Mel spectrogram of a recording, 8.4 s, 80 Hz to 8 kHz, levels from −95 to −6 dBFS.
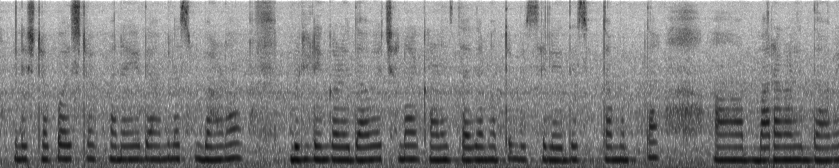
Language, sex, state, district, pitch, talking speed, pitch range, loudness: Kannada, female, Karnataka, Belgaum, 230 Hz, 130 wpm, 225-235 Hz, -18 LUFS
